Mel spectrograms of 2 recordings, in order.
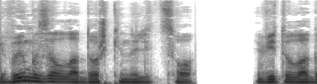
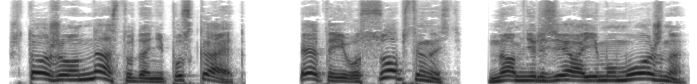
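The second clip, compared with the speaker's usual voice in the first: put-on indignant boy; 8 semitones higher, 3 dB louder than usual. Makar indignant.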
